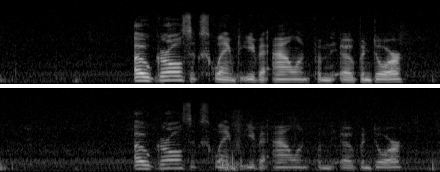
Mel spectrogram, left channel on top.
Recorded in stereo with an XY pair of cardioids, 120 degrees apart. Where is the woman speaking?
55° left.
